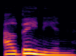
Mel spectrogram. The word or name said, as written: Albanian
